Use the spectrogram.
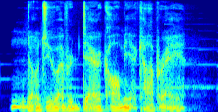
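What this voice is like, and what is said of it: Deep shouting character voice. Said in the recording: “its deep voice shouted, the noise seemingly echoing all around us”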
